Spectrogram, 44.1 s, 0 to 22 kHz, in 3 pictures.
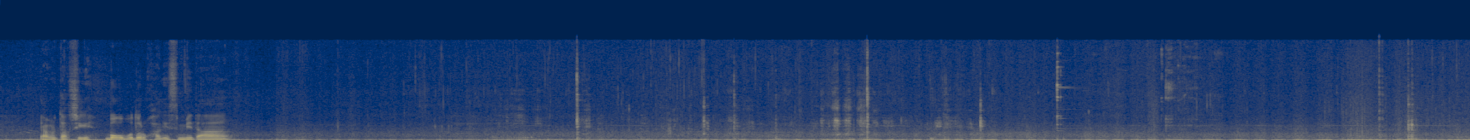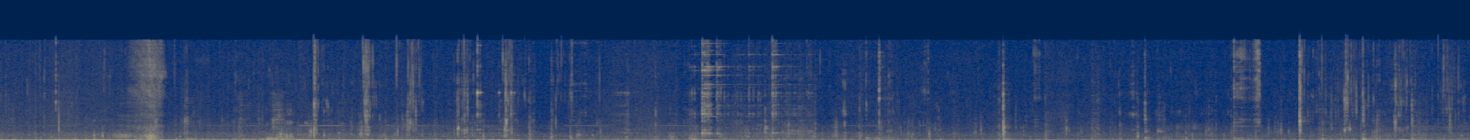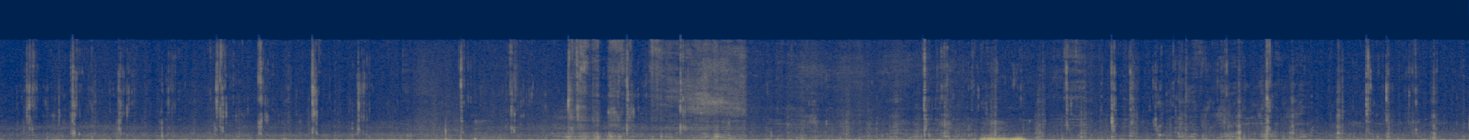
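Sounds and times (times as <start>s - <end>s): chewing: 4.2s - 10.0s, 15.0s - 44.0s.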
